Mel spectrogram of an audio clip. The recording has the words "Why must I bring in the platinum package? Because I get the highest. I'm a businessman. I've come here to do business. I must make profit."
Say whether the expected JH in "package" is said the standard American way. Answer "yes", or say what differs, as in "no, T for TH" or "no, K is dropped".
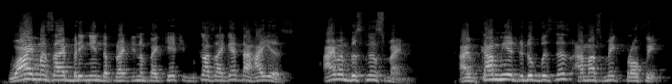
yes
